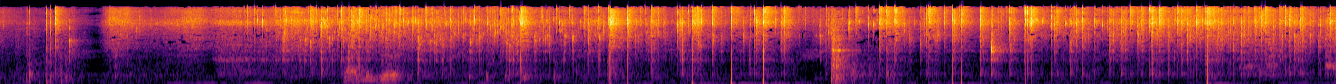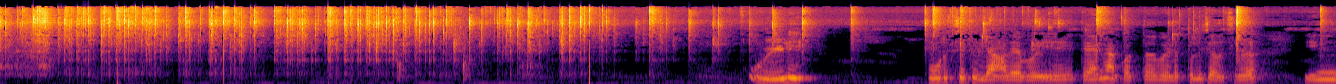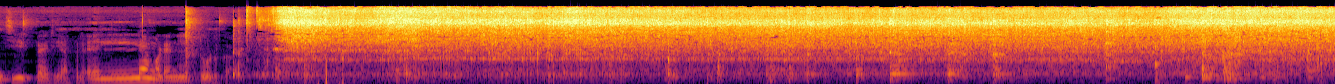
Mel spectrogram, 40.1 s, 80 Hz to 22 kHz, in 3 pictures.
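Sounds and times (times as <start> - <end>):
mustard seeds spluttering in oil: 0.4 - 21.5, 29.2 - 40.0.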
